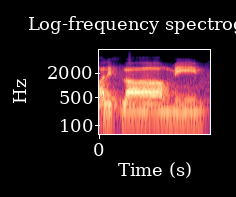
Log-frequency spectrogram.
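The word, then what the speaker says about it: الم: কি বলি, আল বলি, কিন্তু এখানে আল বলবো না, এখানে কি বলবো, আলিফ লাম মিম, মানে আমরা আলাদা আলাদা করে উচ্চারণ করবো, অক্ষরগুলোকে উচ্চারণ করবো, ডিসজয়েন্ট লেটার বলে এটাকে।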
